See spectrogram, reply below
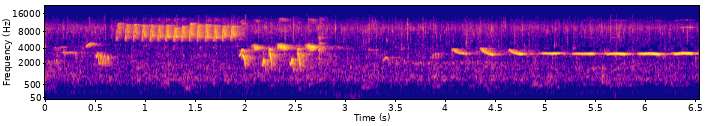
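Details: Common nightingale singing in Greece: a fast high rattle, then choppy chuck notes, ending in a crescendo of pure whistles that swell louder one after another.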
